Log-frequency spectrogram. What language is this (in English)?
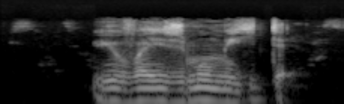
Kabyle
